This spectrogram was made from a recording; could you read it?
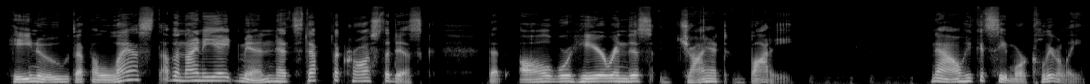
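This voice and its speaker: A man's voice: medium pitch, expressive, takes it slowly, smooth, dry recording, clean studio sound. A man reading classic fiction aloud as an audiobook narrator, in a theatrical, emphatic, dramatic style.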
